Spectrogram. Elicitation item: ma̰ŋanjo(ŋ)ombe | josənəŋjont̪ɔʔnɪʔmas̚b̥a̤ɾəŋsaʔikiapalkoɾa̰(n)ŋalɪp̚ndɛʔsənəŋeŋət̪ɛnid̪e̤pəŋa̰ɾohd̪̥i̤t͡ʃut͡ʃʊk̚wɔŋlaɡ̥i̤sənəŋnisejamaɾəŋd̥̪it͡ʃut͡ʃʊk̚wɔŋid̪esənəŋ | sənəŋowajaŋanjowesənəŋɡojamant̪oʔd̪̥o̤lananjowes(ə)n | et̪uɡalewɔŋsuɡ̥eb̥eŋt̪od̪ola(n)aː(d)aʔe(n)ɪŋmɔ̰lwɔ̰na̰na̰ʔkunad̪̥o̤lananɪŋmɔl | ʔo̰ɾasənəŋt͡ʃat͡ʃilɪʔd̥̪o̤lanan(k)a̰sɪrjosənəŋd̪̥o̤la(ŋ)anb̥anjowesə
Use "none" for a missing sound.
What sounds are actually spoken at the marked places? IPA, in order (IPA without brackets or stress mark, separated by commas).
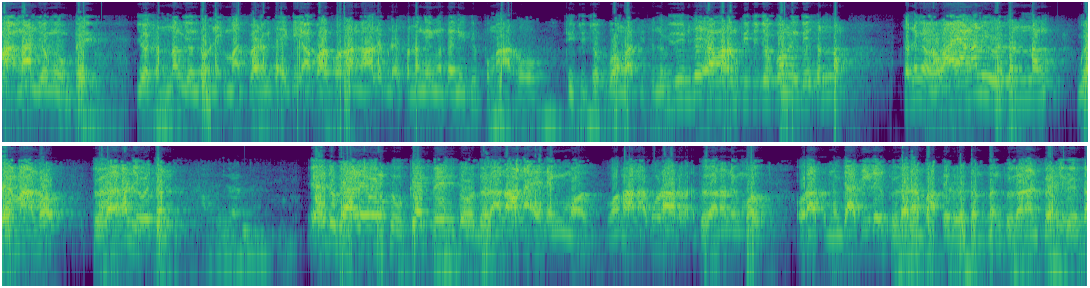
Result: ŋ, n, ə, n, n, n, p, n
